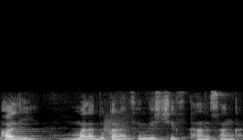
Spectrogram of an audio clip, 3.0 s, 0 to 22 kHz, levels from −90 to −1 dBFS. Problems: none marked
